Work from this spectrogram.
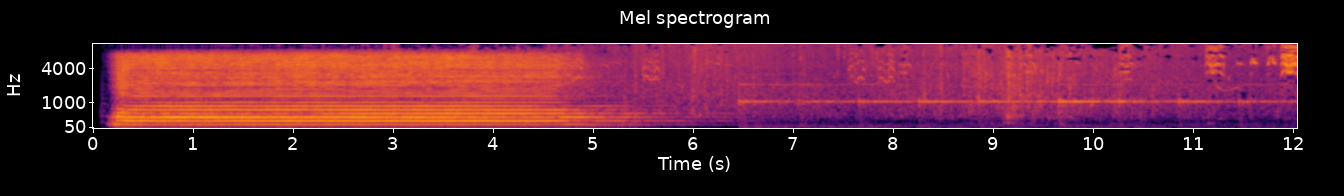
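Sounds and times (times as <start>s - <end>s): long low horn blast: 0.1s - 5.9s.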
